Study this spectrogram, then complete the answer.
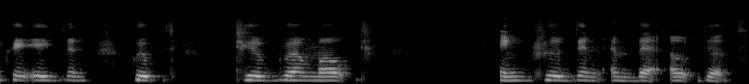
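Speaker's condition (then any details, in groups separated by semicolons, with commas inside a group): Cerebral palsy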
